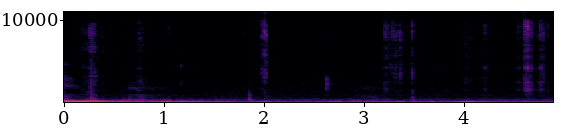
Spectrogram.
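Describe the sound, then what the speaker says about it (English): Scissors snip through fabric in a few short, choppy cuts, soft crisp clicks against a low background hum. "Let's see how the scissors works."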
